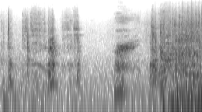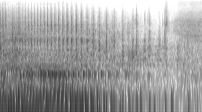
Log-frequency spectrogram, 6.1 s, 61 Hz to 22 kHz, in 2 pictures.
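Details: Storm Responder generator, Briggs 10 HP with clone carburetor, primed with a squirt of fuel and using a substitute for the discontinued governor spring: catches after pulls, runs roughly seconds, then dies, making no power. Cause unconfirmed.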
